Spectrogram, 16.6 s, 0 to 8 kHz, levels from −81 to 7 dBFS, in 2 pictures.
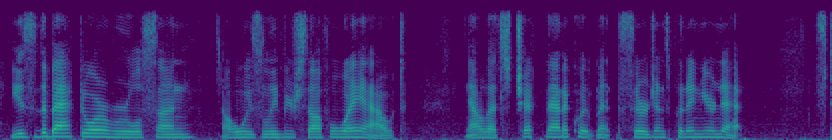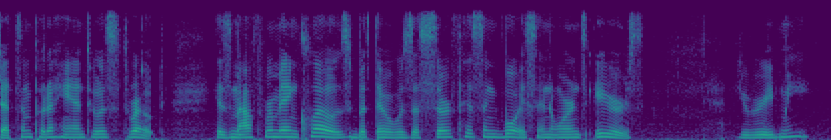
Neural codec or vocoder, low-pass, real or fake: none; 7.2 kHz; real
